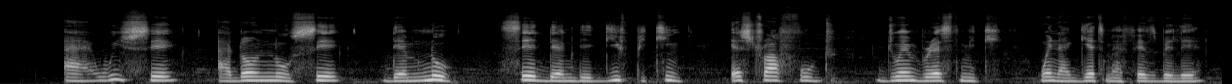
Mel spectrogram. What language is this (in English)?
Nigerian Pidgin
